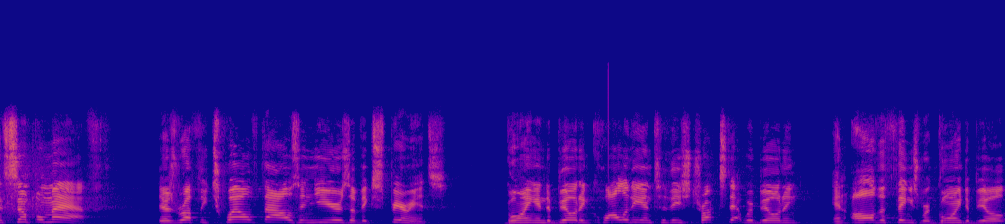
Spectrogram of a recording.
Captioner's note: applause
